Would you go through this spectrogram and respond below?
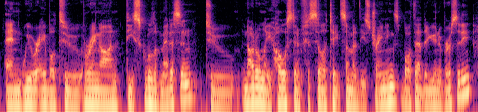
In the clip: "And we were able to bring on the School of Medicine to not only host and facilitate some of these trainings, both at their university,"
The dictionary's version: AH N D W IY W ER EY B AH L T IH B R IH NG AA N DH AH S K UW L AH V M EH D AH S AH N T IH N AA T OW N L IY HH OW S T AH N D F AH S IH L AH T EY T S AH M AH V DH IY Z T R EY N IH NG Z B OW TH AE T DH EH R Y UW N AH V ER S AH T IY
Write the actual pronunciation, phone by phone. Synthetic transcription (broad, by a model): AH N W IY W ER EY B L T IH B R IH NG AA N DH AH S K UW L AH V M EH D AH S AH N T IH N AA T OW N L IY HH OW S T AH N F AH S IH L AH T EY T S AH M AH V DH IY Z T R EY N IH NG Z B OW TH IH T DH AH R Y UW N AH V ER S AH T IY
